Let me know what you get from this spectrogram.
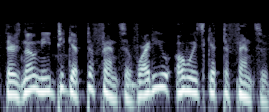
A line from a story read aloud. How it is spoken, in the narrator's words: Meg replied sharply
